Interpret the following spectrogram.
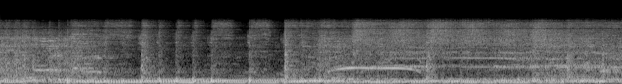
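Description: Brutal death metal band playing live: heavily distorted guitar and bass over fast drumming. The first half has a choppy stretch of rapid stop-start strokes, and about halfway through a high held tone bends up and back down.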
